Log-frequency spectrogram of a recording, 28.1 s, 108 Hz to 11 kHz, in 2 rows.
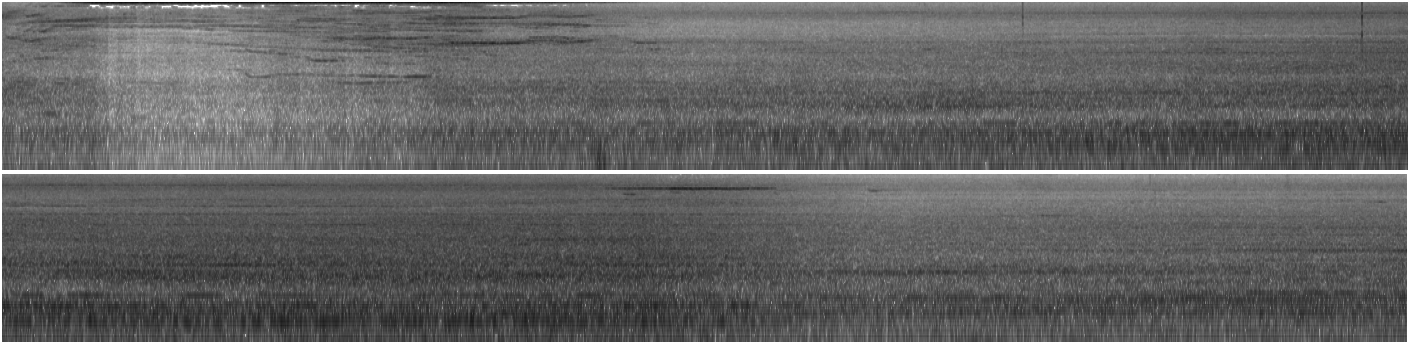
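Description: SBB RABe 503 (ETR 610) electric tilting train running past on a curved track: a loud high-pitched wheel squeal in the first few seconds, then a steady rolling rumble of the coaches that grows louder mid-way and eases a little near the end.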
